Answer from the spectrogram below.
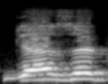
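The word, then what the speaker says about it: gadget: आर गैजेट में भी हमारा जो है डी कहां आ रहा है? जी से पहले आ रहा है। तो यहां पर भी हमारा डी क्या होगा? साइलेंट होगा।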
